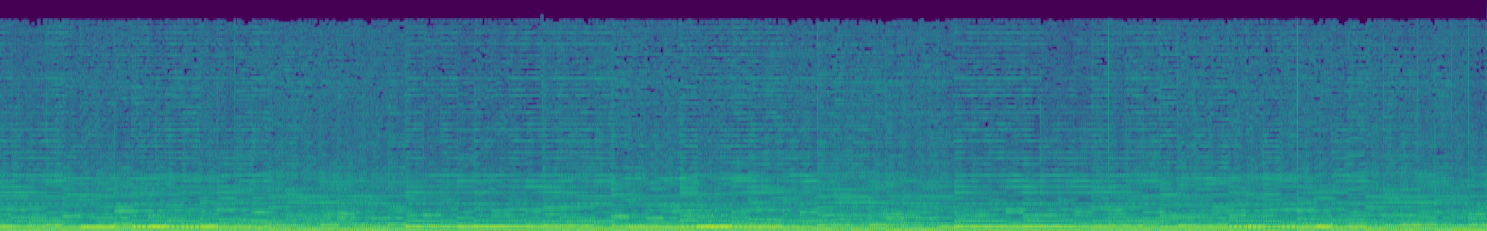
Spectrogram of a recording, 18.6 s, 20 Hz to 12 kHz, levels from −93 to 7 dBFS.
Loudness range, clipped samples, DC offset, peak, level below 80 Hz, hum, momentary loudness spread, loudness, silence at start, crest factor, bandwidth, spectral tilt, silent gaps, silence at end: 3 LU; under 0.1%; 7%; -2 dBFS; -40 dBFS; none; 6 LU; -15 LUFS; 0 s; 12 dB; 11.5 kHz; -7 dB/octave; none; 0 s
